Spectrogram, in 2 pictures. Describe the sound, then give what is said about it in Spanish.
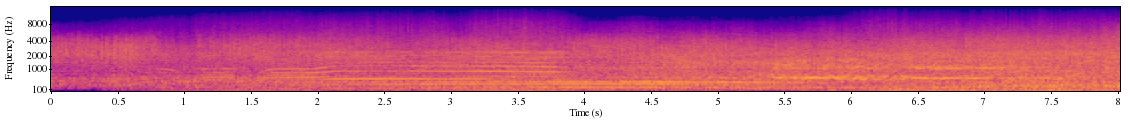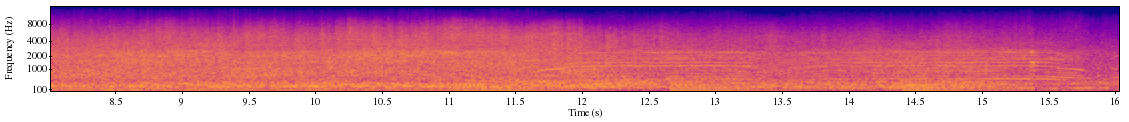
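A truck's engine roars as it speeds across ahead of a train, a loud sustained rumble with a steady tonal whine rising over it at times, staying intense throughout. “El enorme luchador maniobró bien, imprimiéndole al vehículo la suficiente velocidad. El camión cruzó antes que el ferrocarril.”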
